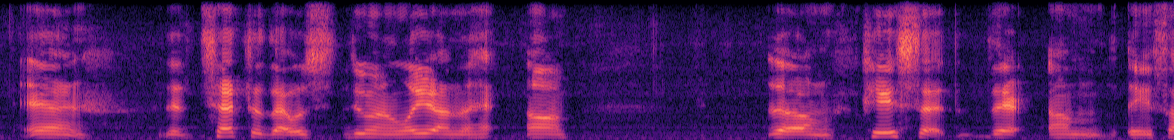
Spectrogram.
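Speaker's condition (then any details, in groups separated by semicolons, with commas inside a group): Cerebral palsy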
